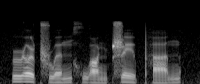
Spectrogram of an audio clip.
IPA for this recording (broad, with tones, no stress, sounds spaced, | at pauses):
ɻ ɤ˥˩ ʈ͡ʂ w ə˧˥ n x w ɑ˨˩ ŋ ʈ͡ʂ e˥˩ ɪ̯ pʰ a˧˥ n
